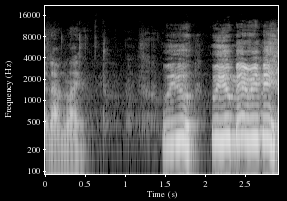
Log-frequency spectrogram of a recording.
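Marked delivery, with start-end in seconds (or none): 1.4-2.9 very high, squeaky, cracking voice. Retelling kneeling down to propose: imitating own cracking voice. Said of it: "my voice cracked".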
